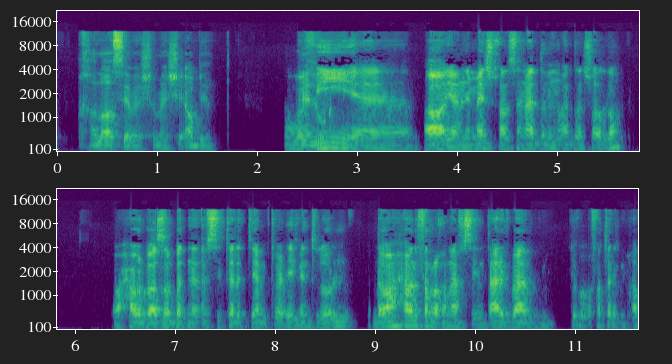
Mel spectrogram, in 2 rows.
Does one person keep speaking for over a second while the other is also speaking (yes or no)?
no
